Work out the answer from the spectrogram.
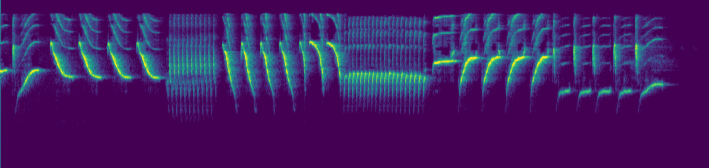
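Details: Spanish Timbrado canary training song with varied phrases: falling whistles, a harsh buzzy trill, spaced sharp notes, a smooth rolling trill, then lower rising whistled notes before silence.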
